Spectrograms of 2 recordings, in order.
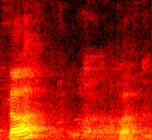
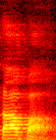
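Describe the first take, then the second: First: The vowels are short, ending in a short 'a'. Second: The vowels are long, ending in a long 'aa'. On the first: The speaker calls it right. "अरे तापा नहीं, त प" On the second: The speaker calls it wrong. "कोई बोलता है तापा"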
